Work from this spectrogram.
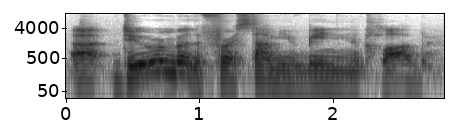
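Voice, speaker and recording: A man interviewing a guest, asking halting questions and reacting quickly. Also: medium pitch, sing-song, a little mellow. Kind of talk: casual interview.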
